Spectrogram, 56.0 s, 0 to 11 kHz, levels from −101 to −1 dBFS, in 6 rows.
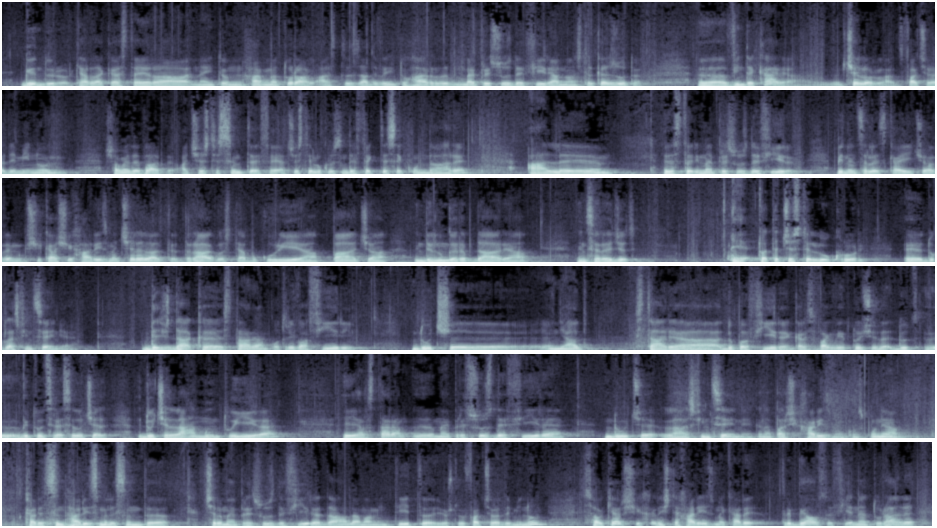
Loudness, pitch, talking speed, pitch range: -19 LUFS, 135 Hz, 140 wpm, 125-150 Hz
